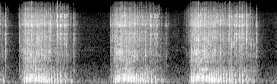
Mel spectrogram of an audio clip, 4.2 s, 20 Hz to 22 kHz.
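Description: Gas string trimmer engine, a Toro TC-1000 or Stihl FS-36 weed whacker, being pulled to start: three loud, rough bursts of sputtering two-stroke engine noise, each lasting about a second, separated by short pauses, close up.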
